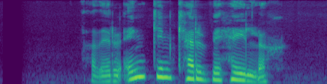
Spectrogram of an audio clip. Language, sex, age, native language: Icelandic, female, 8, Icelandic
